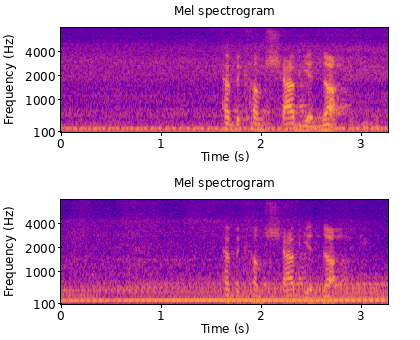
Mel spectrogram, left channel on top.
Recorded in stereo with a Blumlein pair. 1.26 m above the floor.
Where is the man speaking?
15° left, 1.9 m.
